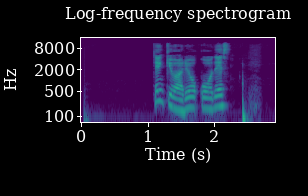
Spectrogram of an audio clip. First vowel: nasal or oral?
nasal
